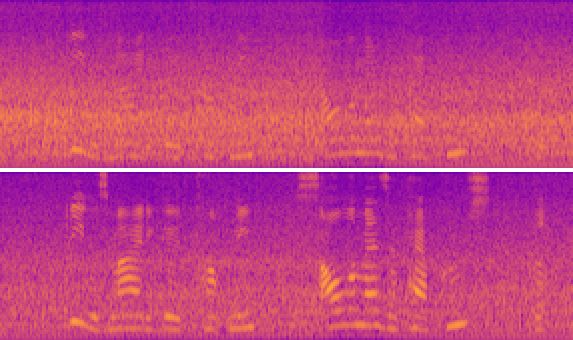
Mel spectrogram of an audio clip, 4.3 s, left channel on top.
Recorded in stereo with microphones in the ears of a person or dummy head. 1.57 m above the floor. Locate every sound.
0.5 s a woman speaking: 55° right (ahead or behind); by 4.2 s 70° right (ahead or behind)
